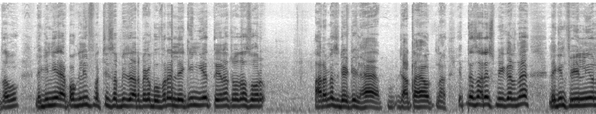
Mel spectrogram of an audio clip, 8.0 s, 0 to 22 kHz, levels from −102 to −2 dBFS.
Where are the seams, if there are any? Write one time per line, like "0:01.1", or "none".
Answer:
none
